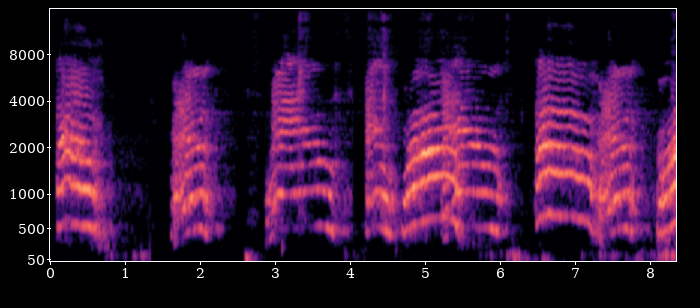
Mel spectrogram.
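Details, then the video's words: Urgent, closely packed cat meows meant to attract cats, several overlapping and wavering, some strained and yowling, coming in quick bursts with barely any pause between them. "Meows to ATTRACT Cats (Meow Sounds to Attract Cats)"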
